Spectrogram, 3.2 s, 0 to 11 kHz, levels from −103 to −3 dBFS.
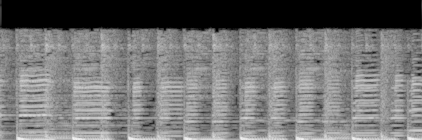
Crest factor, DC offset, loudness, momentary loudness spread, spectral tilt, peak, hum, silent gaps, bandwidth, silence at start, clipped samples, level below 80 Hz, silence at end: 16 dB; under 0.1%; -18 LUFS; 3 LU; -4 dB/octave; -2 dBFS; none; none; 9.2 kHz; 0 s; under 0.1%; -22 dBFS; 0 s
